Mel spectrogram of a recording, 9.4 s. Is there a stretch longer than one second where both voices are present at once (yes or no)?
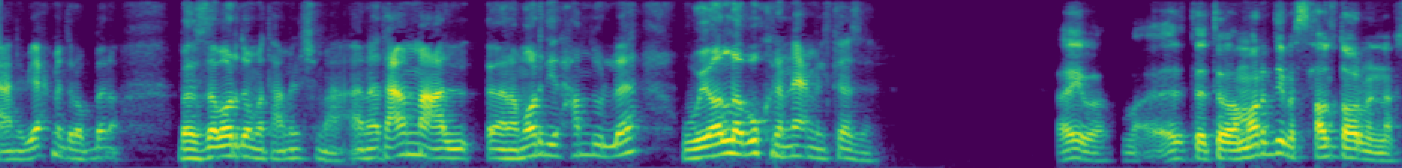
no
